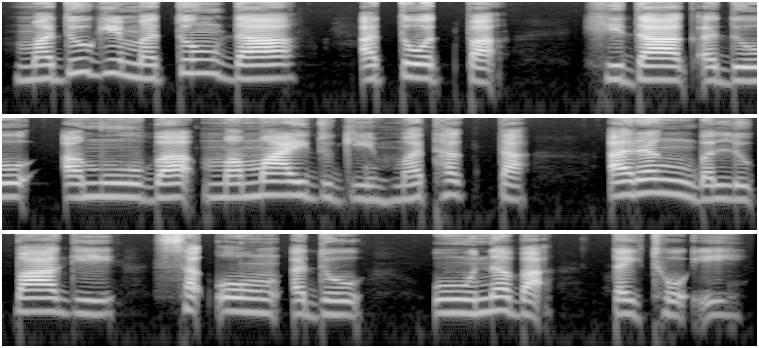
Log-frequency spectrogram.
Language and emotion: Manipuri, neutral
